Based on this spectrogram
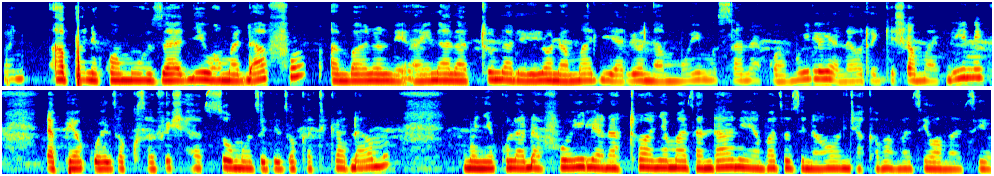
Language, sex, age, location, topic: Swahili, female, 25-35, Mombasa, agriculture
